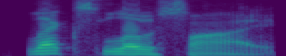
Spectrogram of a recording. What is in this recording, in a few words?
"lex loci", American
